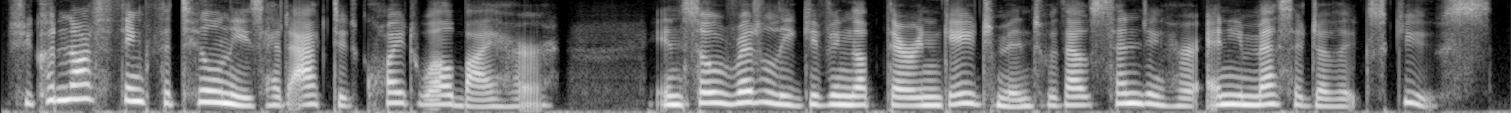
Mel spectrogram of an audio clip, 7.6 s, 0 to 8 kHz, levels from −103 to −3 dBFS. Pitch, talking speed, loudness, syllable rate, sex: 240 Hz, 205 wpm, -17 LUFS, 6.1 syllables/s, female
